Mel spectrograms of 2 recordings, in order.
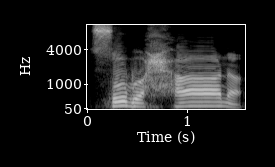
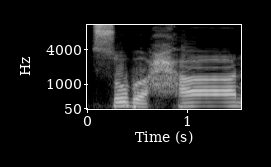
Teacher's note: تو یہاں پر جو قلقلہ ہوگا وہ کمزور قلقلہ ہوگا، تو پڑھیں گے سبحان، ہا کو لمبا کریں گے کیونکہ یہاں پر الف مدہ ہے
